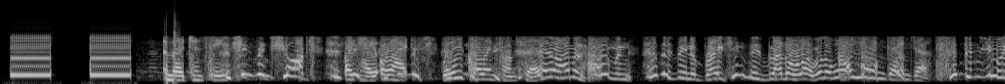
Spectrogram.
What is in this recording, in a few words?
shooting radio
